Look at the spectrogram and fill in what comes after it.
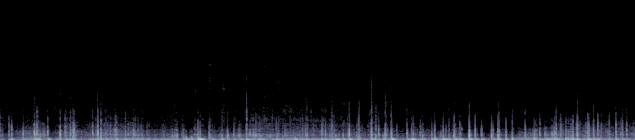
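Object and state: Leather-covered journal.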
